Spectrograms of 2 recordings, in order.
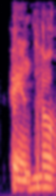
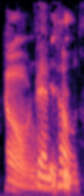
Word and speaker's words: Fantone: The guy's name is Matt Fantoni. I think that's how you say it. Yeah, Matt Fantoni. – Fantone. – The new host. – Fantone. – Sorry. Yes. So the new show is Mixed Mornings with Matt Fantone, and he is weekday mornings from 6 to 10 Eastern.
